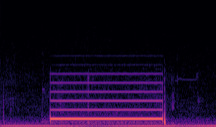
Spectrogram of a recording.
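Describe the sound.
A single steady telephone line tone sounds for about a second as a call comes in, clear and mid-pitched, over a constant low hum that continues before and after it.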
